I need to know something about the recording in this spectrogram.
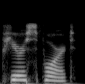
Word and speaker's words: Pur Sport: sport against the new chiron per sport pronounced pure sport well folks that's a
